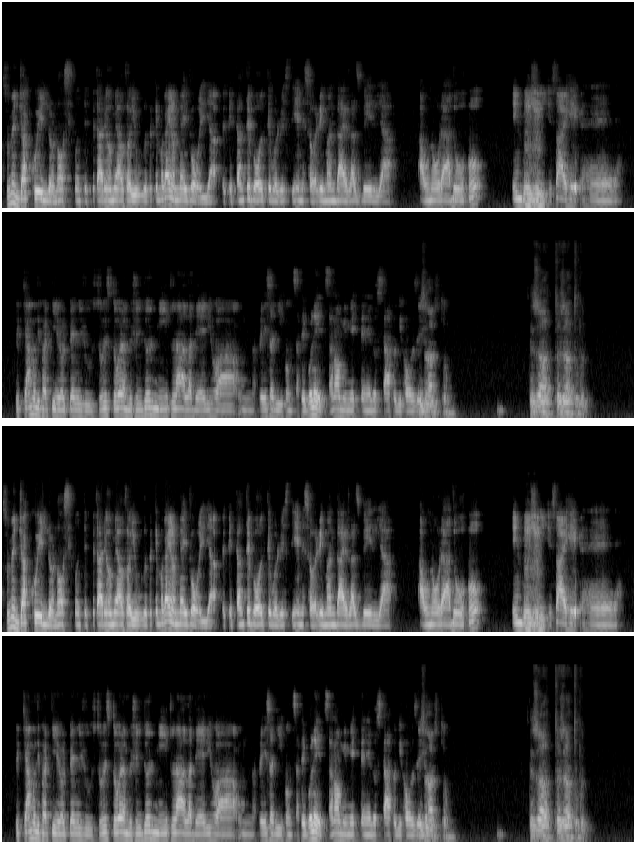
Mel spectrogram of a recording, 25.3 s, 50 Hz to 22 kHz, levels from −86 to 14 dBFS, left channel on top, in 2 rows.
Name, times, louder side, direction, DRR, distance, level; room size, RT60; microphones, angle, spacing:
voice 1, 0.0-1.6 1.9-7.8 8.3-9.6 10.2-12.3 13.1-21.5, right 2 dB, 40° right, 9 dB, 0.7 m, -19 dB
voice 2, 10.4-10.8 21.0-21.6 23.2-24.3, right 1 dB, 25° right, -3 dB, 5.3 m, -22 dB
9.8 x 8.2 x 5.1 m, 0.29 s
head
